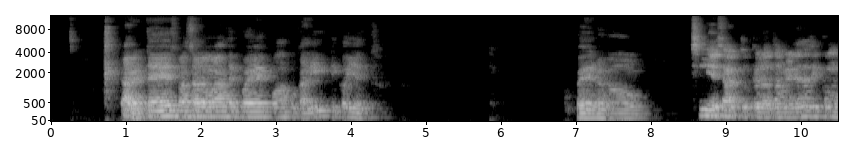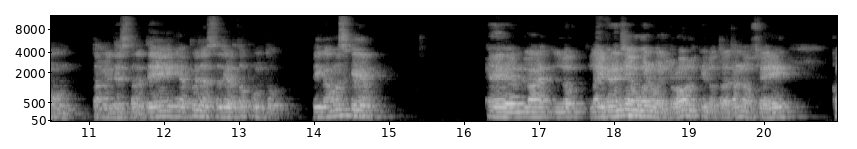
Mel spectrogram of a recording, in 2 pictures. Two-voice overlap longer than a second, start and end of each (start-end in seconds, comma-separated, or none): none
